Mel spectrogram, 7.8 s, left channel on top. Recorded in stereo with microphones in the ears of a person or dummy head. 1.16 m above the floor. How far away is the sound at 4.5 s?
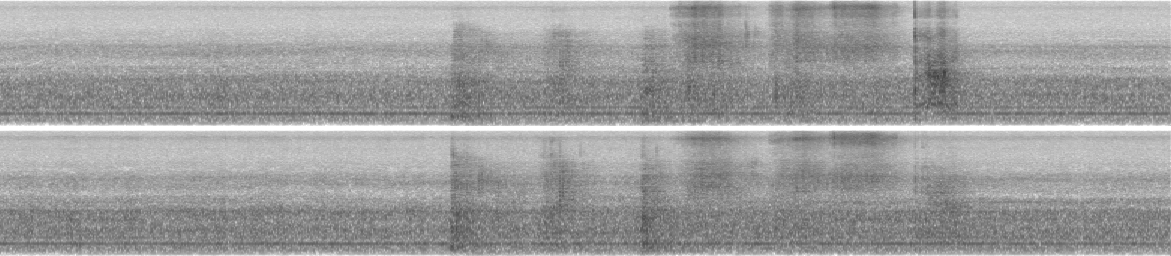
About 1.5 m.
